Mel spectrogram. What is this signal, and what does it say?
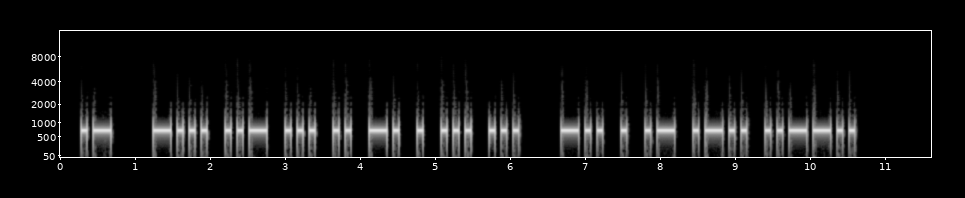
Morse code, heard as a keyed tone, about 16 wpm, 700 Hz. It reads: A BUSINESS DEAL?
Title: Sentences from Top 1000 Words - Review Part 6 - 15wpm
